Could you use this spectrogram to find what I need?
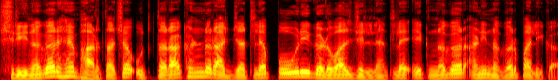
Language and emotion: Goan Konkani, neutral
